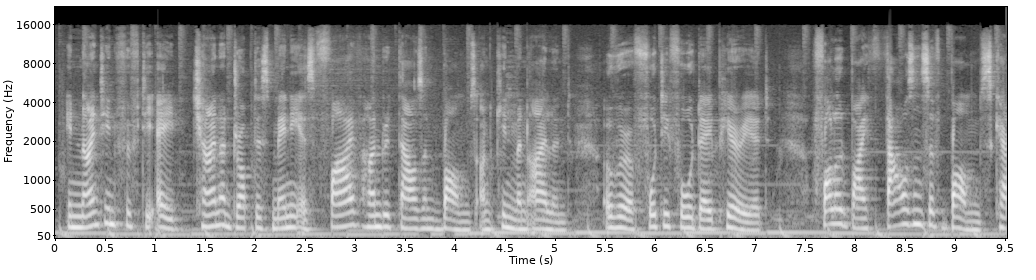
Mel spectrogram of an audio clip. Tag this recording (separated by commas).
Music, Speech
